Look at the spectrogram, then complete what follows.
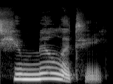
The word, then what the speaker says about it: humility: Number five is humility. Humility. What's this one? That one is the second syllable.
